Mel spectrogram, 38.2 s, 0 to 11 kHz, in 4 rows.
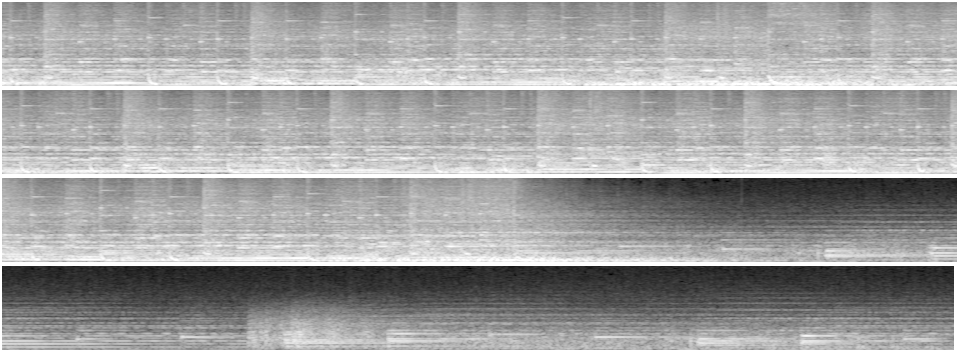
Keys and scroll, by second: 4.4 ctrl+0, 29.5 ctrl+0.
